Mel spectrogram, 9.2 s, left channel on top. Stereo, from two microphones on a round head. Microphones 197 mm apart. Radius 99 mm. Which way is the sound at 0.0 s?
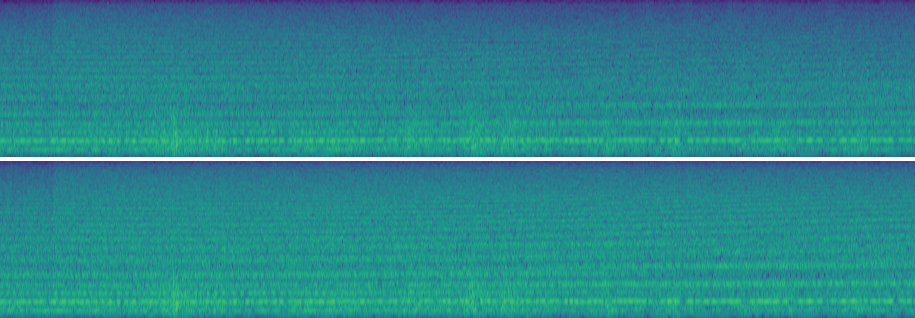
15° right (ahead or behind).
